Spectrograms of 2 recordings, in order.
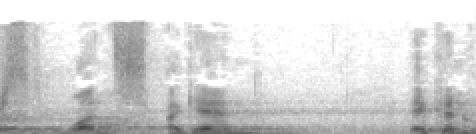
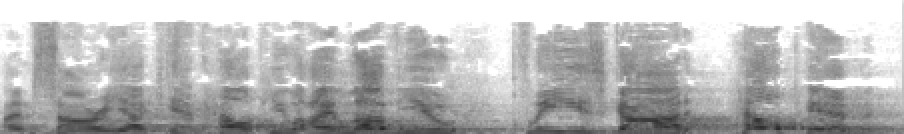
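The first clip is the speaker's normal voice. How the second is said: rising, louder plea to God; desperate father; 3 semitones higher, 5 dB louder than usual. Acted. A father praying aloud for his suffering son, increasingly desperate. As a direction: build from apology to urgent begging. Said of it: "imagine the father speaking to his son as well".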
